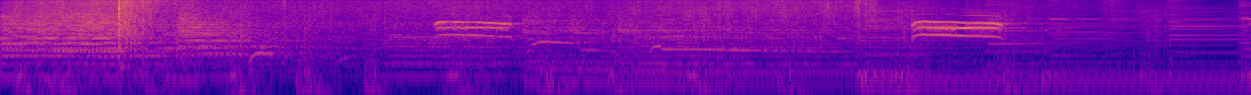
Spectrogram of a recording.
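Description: Cartoon background music with an eagle's screech sounding twice, a little over two seconds apart.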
